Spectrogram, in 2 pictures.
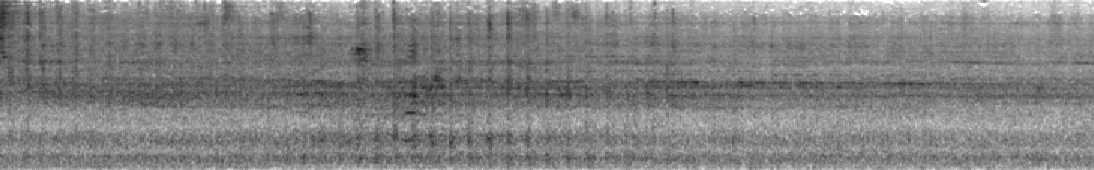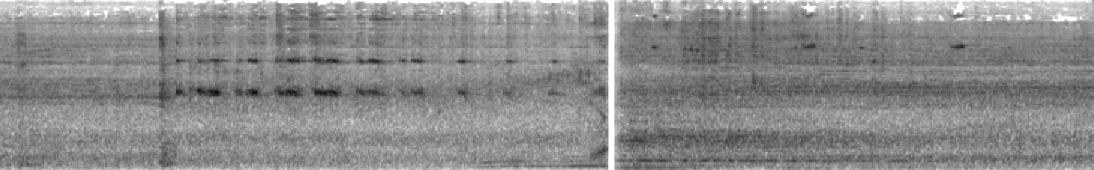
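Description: Freight train of boxcars rolling past at close range: steady rumble and clatter of steel wheels on rail. A repeating high squeal pulses a few times a second for several seconds past the middle. Near the end the sound cuts out for an instant, then carries on with a steady low hum under the rolling.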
